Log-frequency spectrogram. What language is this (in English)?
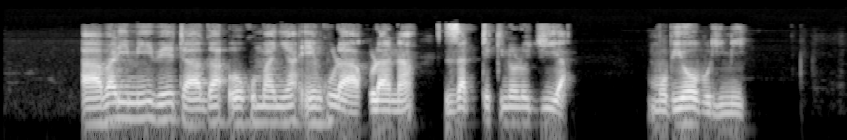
Ganda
